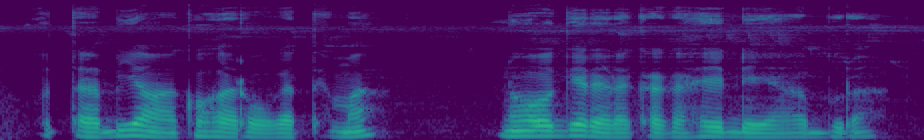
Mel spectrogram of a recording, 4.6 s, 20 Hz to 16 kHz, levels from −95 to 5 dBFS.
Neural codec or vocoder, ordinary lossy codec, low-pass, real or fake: none; none; 14.4 kHz; real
